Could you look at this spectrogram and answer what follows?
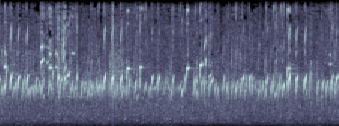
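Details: Goldfinch chirping over gurgling water, a dense, continuous twitter of quick high bright notes and short trills with no pauses.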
